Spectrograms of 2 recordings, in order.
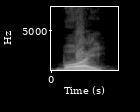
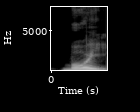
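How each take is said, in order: First: The diphthong starts with an open o vowel. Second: The diphthong starts with a closed o vowel. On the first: The speaker calls it wrong. "e não" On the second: The speaker calls it right. "o ditongo é fechado"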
